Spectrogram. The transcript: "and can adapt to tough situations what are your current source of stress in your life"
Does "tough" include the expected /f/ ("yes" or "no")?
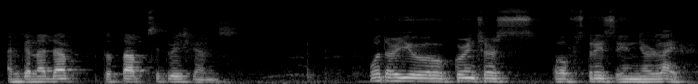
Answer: no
